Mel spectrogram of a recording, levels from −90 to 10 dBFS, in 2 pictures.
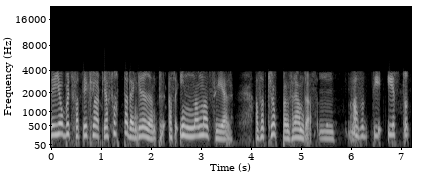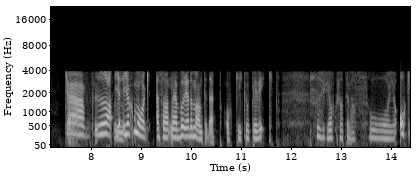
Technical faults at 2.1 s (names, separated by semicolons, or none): none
